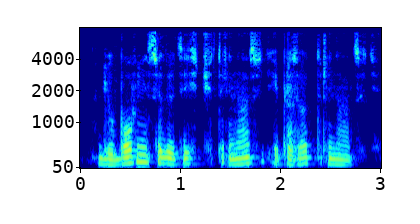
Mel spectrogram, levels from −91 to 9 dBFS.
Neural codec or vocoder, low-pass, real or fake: none; 7.2 kHz; real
